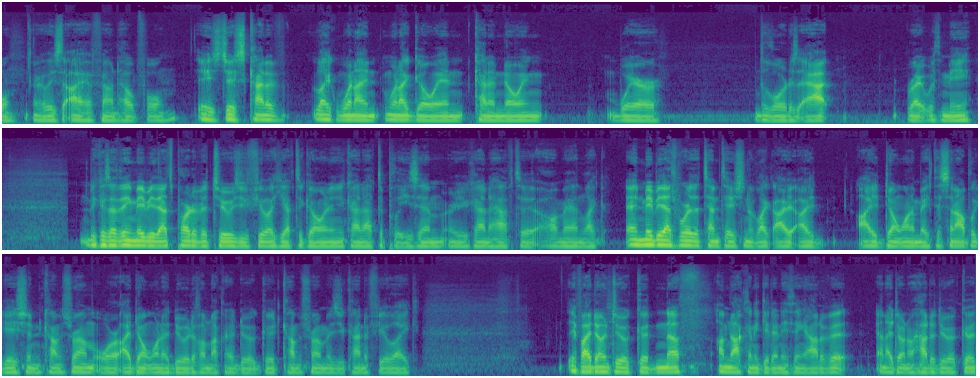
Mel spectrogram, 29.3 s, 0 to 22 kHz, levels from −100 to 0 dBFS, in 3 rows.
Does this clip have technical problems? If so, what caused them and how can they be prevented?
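No, nothing in this recording points to a technical problem. With no fault to trace back to a cause, no preventive step is needed.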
